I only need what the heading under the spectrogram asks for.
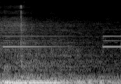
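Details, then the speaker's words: Ford Mustang 4.0 after replacing idler and tensioner pulleys for a loud belt squeal: engine runs with a low steady hum, no squeal or chirp from the belt drive; repair successful. "And as you can see, it's quiet as can be. So I'm gonna mark that down as a success."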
